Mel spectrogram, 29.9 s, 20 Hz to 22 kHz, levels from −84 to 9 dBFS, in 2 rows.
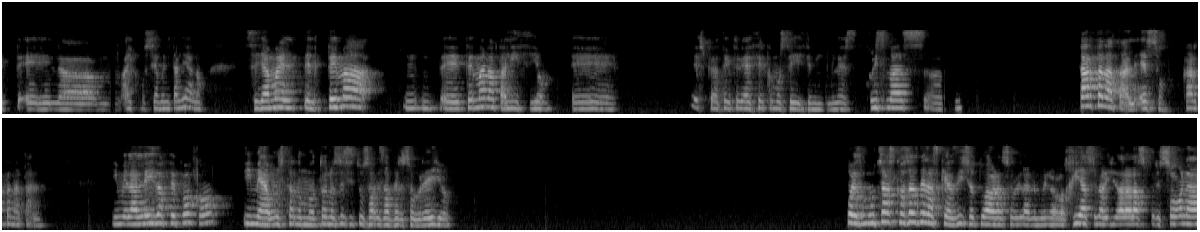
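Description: There are no technical faults to describe in this speech, which carries the normal call microphone processing with nothing above 8 kHz.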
